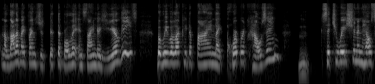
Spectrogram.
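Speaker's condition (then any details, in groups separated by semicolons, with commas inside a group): Deaf; sign language user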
